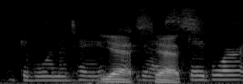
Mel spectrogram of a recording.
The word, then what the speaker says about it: Gabor: Gabor, I think is how you say his first name. Okay. But I like Gabor better.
